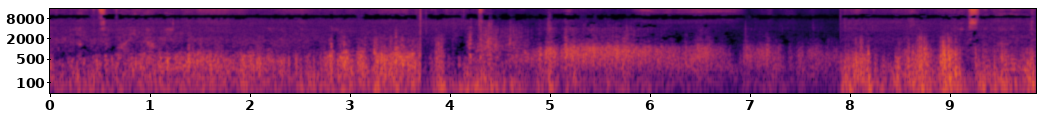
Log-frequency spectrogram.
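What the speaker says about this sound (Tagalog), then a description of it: "Lakas na hangin dito ngayon kasi maulan." Strong, gusty wind on a rainy day outdoors while walking near home roars and buffets the microphone in a loud, continuous rush that rises and dips with the gusts.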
